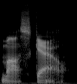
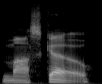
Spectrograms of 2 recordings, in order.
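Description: First: It is said with an American English pronunciation. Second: It is said with a British English pronunciation. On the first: "The American English is Moscow" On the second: "the British pronunciation is Moscow"

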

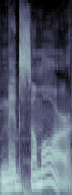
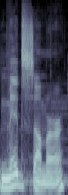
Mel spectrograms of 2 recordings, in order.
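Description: First: The last syllable has a full 'a' vowel. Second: The last syllable is reduced, like 'mer'. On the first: The speaker calls it right. "his pronunciation was Midsommar, so I want to be accurate here" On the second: The speaker calls it wrong. "for the longest time, I was calling this Midsommar"

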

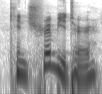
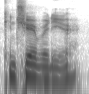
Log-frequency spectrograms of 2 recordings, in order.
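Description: First: The word is clearly enunciated, every syllable distinct. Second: The word is mumbled and its syllables slurred. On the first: The speaker calls it right. "Hey, there you go" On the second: The speaker calls it wrong. "You did not say contributor the first time around"

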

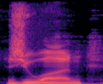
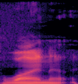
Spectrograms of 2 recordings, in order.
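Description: First: The name does not sound like 'wan'. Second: The name sounds like 'wan' in Obi-Wan. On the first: The speaker calls it wrong. "It's not Juan" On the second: The speaker calls it right. "as in Obi-Wan, wonton soup"

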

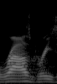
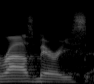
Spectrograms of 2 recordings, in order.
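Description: First: It is said the Australian way. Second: It is said in a non-Australian way.

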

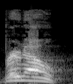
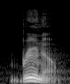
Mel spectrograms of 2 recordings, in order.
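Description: First: The name is shouted loudly. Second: The name is said quietly and firmly. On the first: The parent is losing control and adding to the chaos. The speaker calls it wrong. "instead of saying" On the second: The parent is calmly taking control to get attention. The speaker calls it right. "he would say, Bruno, and pause"

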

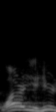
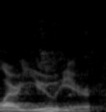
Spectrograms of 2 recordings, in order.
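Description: First: The question sounds warm and welcoming. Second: The question sounds cold and confrontational. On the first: The listeners are sincerely welcomed. The speaker calls it right. "you got to read it with the right tone" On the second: The listeners are unwelcome. The speaker calls it wrong. "not why are you here?"

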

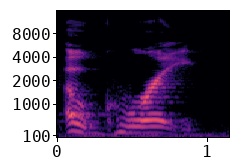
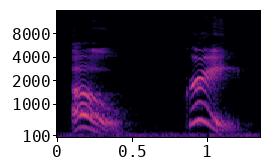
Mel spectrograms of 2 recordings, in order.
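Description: First: It sounds sarcastic, with a clear edge of attitude. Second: It sounds politely accepting, without any edge. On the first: The speaker openly shows displeasure about the news. "Did she flick him attitude about Maya?" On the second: The speaker goes along with the news despite not liking it. "I read that as, oh, great. Even though she doesn't think it's great, but like that's what she's got to say"

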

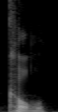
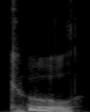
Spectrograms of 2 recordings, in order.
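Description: First: The oo vowel sounds ordinary and short. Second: The oo vowel is stretched and exaggerated. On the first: "instead of cool" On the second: "the way old people say pule. That really hits the double O's"

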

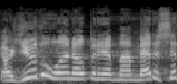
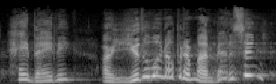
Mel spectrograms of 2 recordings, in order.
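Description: First: It is said in a sharp, accusing tone. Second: It is said in a sweet, affectionate tone.

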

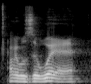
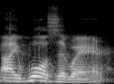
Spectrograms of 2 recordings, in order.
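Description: First: The word 'was' is said in a reduced, weak form. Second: The word 'was' is said in a full, strong form. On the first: "But because [name] said quite fast" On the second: "actually, it should be I was aware"

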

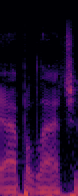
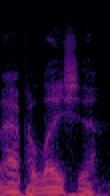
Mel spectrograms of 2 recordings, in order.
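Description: First: It is said the southern, East Tennessee way. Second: It is said the northern regional way. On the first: This is how locals in the southern mountains say it. "we say Appalachia" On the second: This is how people farther north say it. "not Appalachia. So you go north, they might say Appalachia"

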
